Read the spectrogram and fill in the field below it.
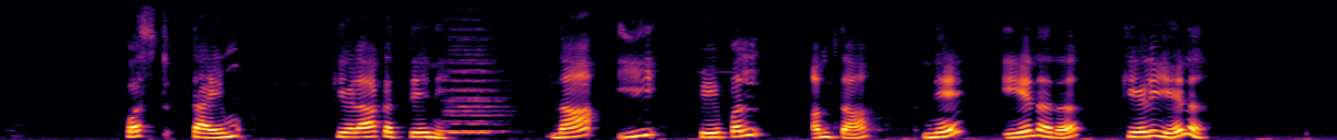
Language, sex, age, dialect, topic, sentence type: Kannada, female, 18-24, Dharwad Kannada, banking, statement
